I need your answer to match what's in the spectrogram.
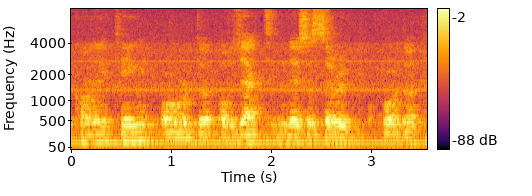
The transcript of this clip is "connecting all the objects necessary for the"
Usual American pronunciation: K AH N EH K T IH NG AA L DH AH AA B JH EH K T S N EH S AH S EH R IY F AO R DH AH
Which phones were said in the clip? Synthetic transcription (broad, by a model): K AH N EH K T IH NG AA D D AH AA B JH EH K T N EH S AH S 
